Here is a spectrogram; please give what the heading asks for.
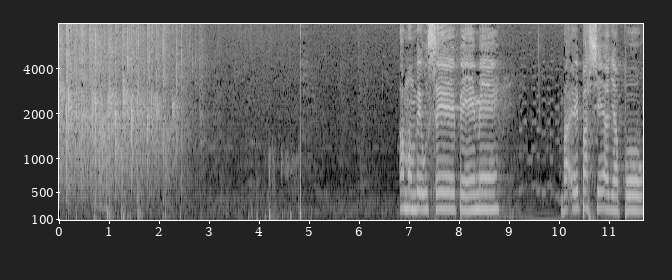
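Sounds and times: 
loud applause: 0:00.0 - 0:03.0
speech: 0:06.8 - 0:08.9, 0:10.0 - 0:11.6.

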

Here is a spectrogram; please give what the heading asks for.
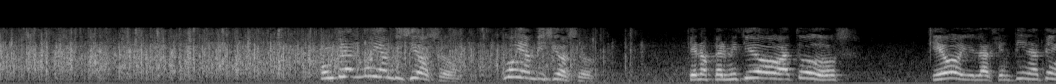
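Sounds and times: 
audience applause: 0:00.0 - 0:06.4
speech: 0:03.2 - 0:06.1, 0:06.9 - 0:08.6, 0:09.3 - 0:10.5.

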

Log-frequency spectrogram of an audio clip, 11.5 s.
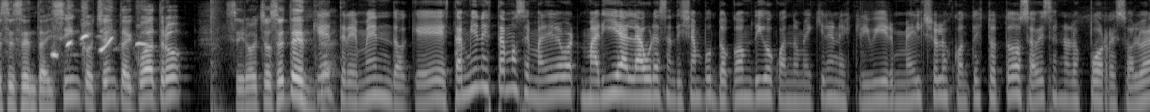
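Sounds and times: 
speech: 0:00.0 - 0:11.4
little bird whistle sound effect: 0:00.5 - 0:01.5.

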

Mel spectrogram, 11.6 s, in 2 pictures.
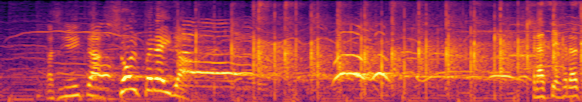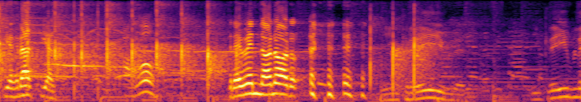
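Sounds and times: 
audience applause: 0:00.0 - 0:10.4
speech: 0:00.4 - 0:02.0, 0:05.3 - 0:06.5, 0:07.2 - 0:07.5, 0:08.1 - 0:11.6
laughter: 0:02.5 - 0:10.5.

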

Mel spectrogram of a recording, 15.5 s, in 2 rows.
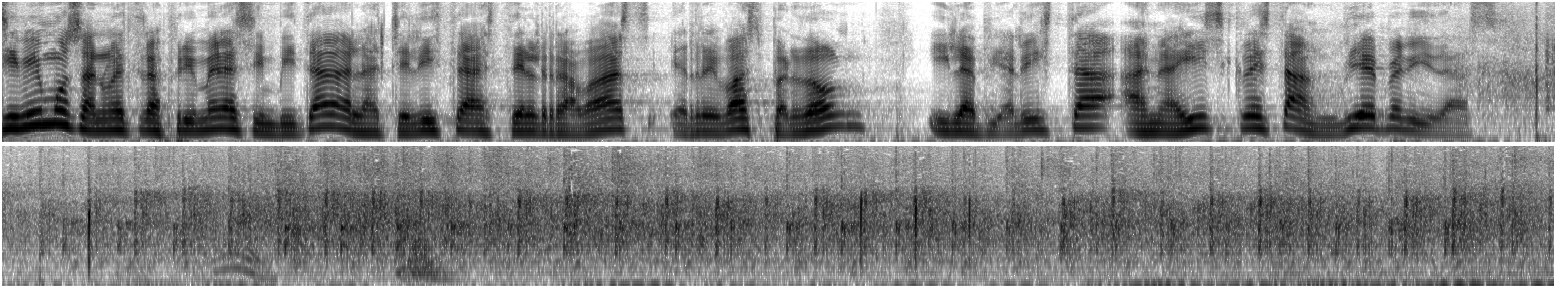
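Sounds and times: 
speech: 0:00.0 - 0:07.8
audience applause for performers: 0:07.5 - 0:15.5.

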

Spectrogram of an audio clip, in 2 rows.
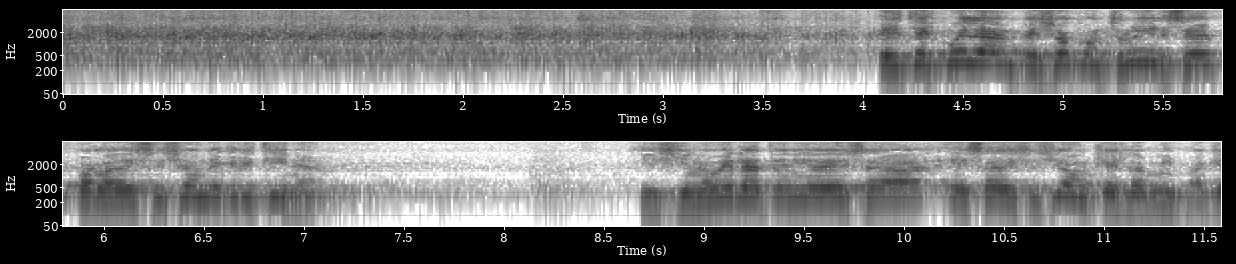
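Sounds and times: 
crowd applauding: 0:00.0 - 0:04.5
speech: 0:04.1 - 0:07.2, 0:08.7 - 0:11.5.

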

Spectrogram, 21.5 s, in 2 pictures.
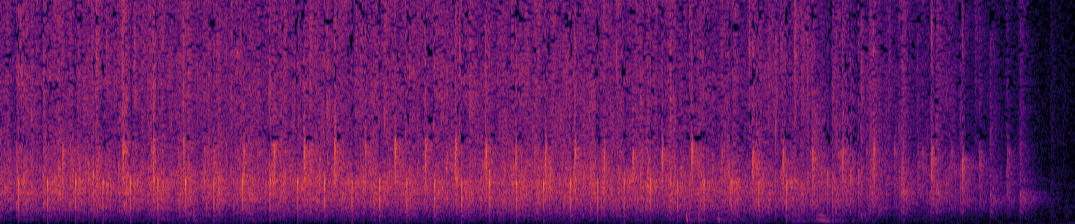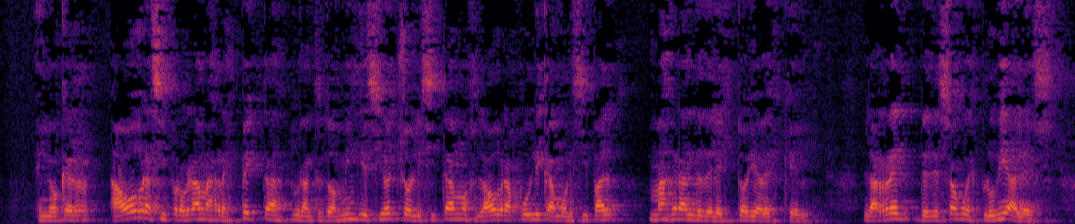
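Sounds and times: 
audience applause: 0:00.0 - 0:10.4
speech: 0:11.2 - 0:21.4.

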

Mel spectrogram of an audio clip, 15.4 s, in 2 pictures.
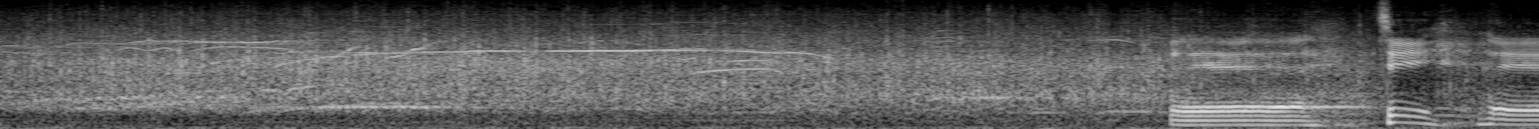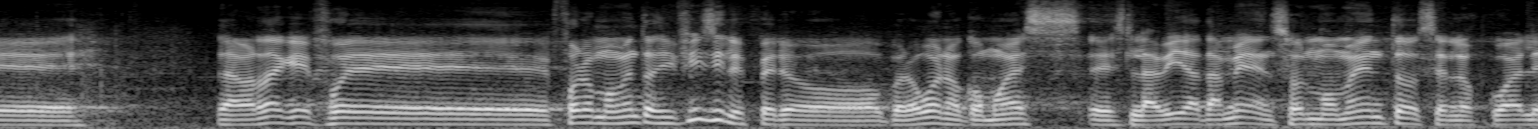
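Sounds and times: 
audience applause: 0:00.0 - 0:07.0
speech: 0:05.8 - 0:15.3.

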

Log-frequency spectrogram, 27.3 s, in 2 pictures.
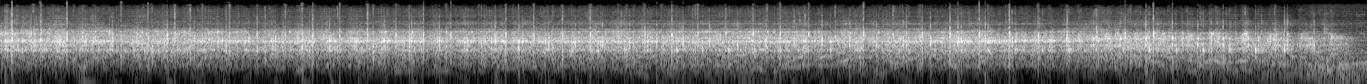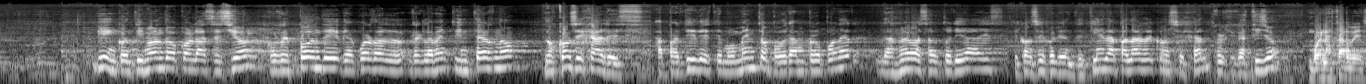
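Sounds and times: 
audience applause for newly sworn councillors: 0:00.0 - 0:13.6
speech: 0:14.6 - 0:27.3.

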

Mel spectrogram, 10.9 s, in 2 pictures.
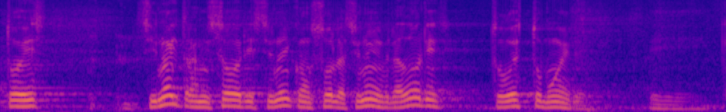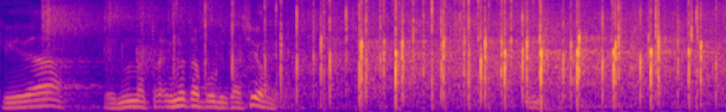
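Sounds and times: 
speech: 0:00.0 - 0:07.8
audience applause: 0:06.2 - 0:10.8.

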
